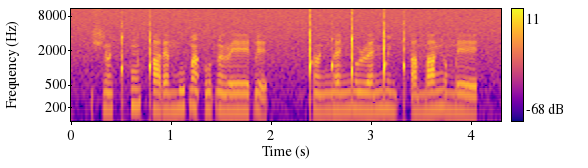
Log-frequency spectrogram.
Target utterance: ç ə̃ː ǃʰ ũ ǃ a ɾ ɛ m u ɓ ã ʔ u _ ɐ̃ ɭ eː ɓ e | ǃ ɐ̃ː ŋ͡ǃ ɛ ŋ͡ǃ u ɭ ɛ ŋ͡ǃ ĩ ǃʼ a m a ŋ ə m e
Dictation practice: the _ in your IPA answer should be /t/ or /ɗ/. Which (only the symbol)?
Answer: ɗ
